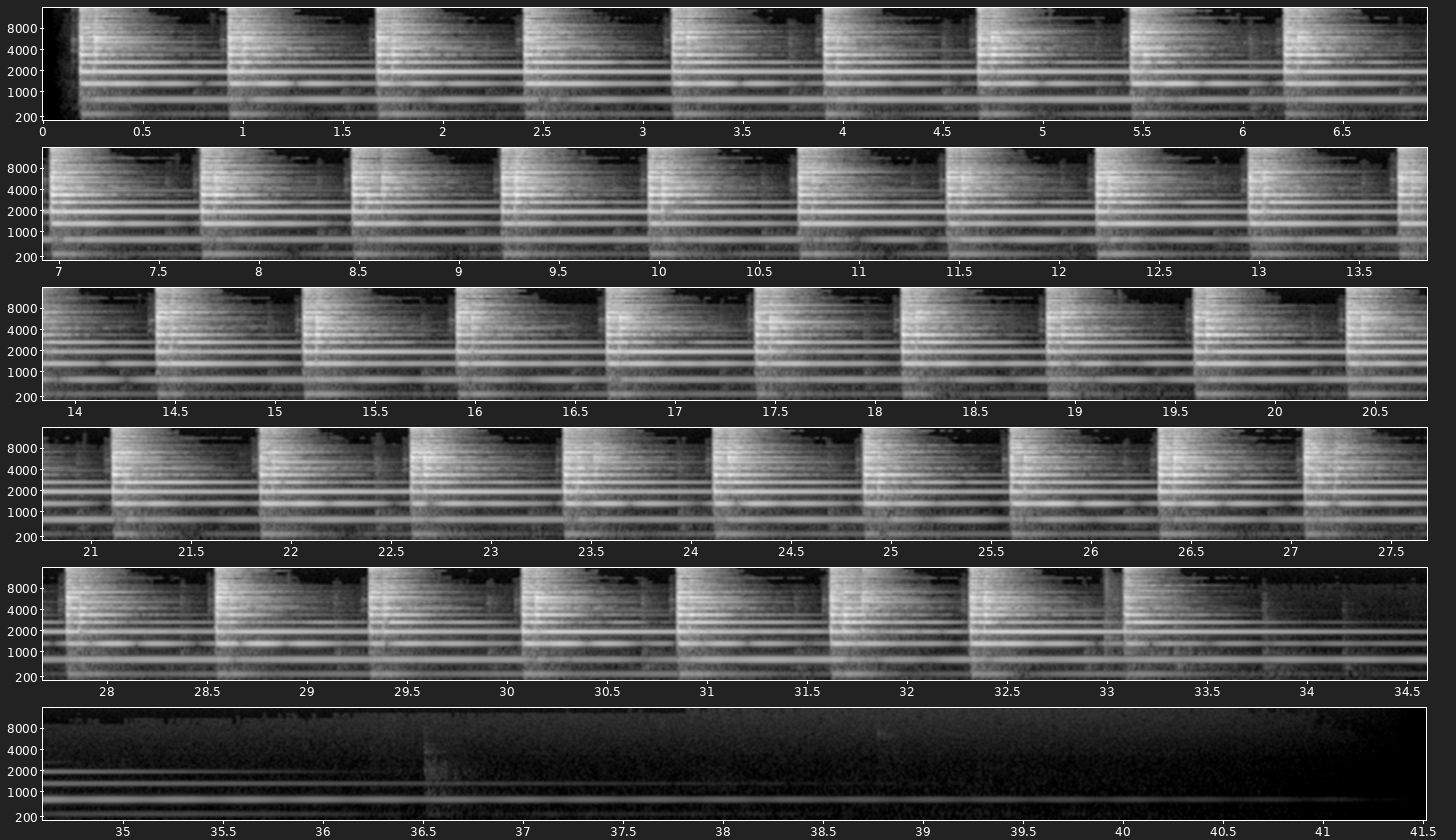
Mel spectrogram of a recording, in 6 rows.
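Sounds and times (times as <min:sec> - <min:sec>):
train crossing bell: 0:00.2 - 0:38.9.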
